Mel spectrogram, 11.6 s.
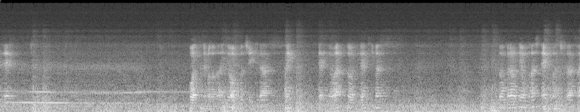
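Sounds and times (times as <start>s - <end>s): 
speech: 0.0s - 0.4s, 3.8s - 7.7s, 10.0s - 11.5s
train high tonal whine: 0.0s - 5.0s
local commuter train running on rails: 0.0s - 11.5s.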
